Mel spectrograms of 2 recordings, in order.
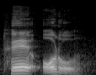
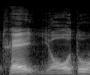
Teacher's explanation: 어로 발음함을 원칙으로 하되 여로 발음할 수도 있다.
